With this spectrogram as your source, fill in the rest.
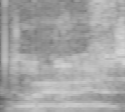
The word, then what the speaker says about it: Joan Baez: I'm not sure how to pronounce this correctly. Joan Baez? Yeah, Joan Baez, yeah.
